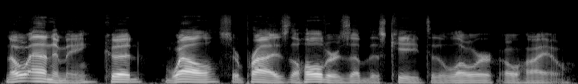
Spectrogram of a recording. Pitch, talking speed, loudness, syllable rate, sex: 100 Hz, 145 wpm, -18 LUFS, 4.0 syllables/s, male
